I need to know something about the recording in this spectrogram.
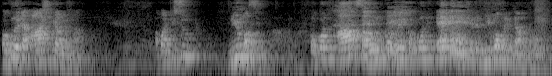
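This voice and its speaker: High-voiced man teaching in an echoey hall. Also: very animated, darkish tone, slight background noise. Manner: mixes English phrases into talk, quizzes the audience; drills pronunciation slowly, word by word. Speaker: English teacher trainer. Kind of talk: classroom workshop lecture. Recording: echoey room from far off.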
